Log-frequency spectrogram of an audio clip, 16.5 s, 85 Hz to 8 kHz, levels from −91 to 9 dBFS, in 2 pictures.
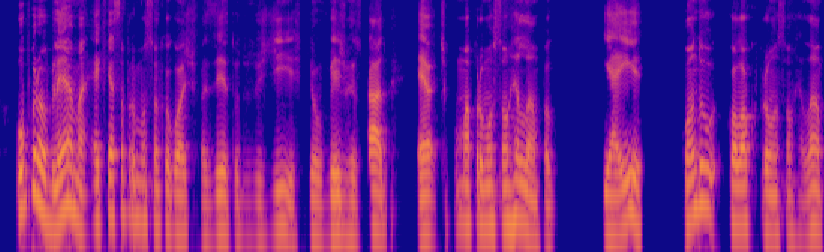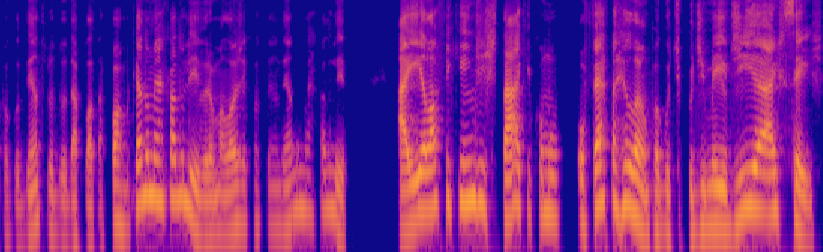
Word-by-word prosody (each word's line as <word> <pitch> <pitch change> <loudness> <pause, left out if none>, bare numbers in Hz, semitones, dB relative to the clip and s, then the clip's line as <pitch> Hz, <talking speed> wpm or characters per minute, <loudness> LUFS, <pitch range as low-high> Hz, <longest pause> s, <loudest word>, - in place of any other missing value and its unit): O 180 - +2
problema 175 - +2
é 140 - -3
que 145 - -3
essa 165 +1 -2
promoção 145 -4 -7
que 130 - -11
eu 130 - -3
gosto 115 -2 -1
de - - -28
fazer 115 +3 -4
todos 105 -1 -17
os 105 -1 -14
dias, 120 -3 -7
que 115 - -12
eu 110 - -3
vejo 115 +1 -2
resultado, 115 +4 0 0.3
é 120 +1 +2
tipo 130 - -24
uma 140 - -3
promoção 140 0 -3
relâmpago. 120 -10 -3 0.5
E 125 - -1
aí, 135 +5 0 0.4
quando 180 +6 -1
coloco 140 -1 +1
promoção 120 -1 -5
relâmpago 110 -2 -7
dentro 125 +4 -6
do 110 -2 -10
da 105 0 -5
plataforma, 105 +9 -4
que 200 - +1
é - - +5
no 235 - +4
Mercado 225 0 +2
Livre, 125 - 0
é - - 0
uma 115 +1 -5
loja 130 +3 -1
que 135 - -33
eu 135 - -17
tenho 135 -1 -17
dentro 140 +5 -8
do - - -5
Mercado 175 0 -10
Livre, 130 - -5 0.5
aí 130 +6 +7
ela 185 +2 +7
fica 215 +2 -3
em 210 +1 +5
destaque 195 -3 +3
como 170 0 -3 0.2
oferta 195 +8 +4
relâmpago, 130 -11 +4
tipo 125 - -8
de 130 - -4
meio-dia 155 +8 +5
às 175 +1 +2
18:00. 110 -1 +2
135 Hz, 220 wpm, -24 LUFS, 120-175 Hz, 0.5 s, aí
